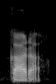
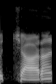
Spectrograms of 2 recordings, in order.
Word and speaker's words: Chara: इसमें CH को का बोलते हैं, CHA का, और रा। इसको चारा नहीं पढ़ना है चारा भी कह सकते हैं हम, लेकिन असल में इसका जो प्रोनाउंसिएशन होता है उसको कारा बोलते हैं।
